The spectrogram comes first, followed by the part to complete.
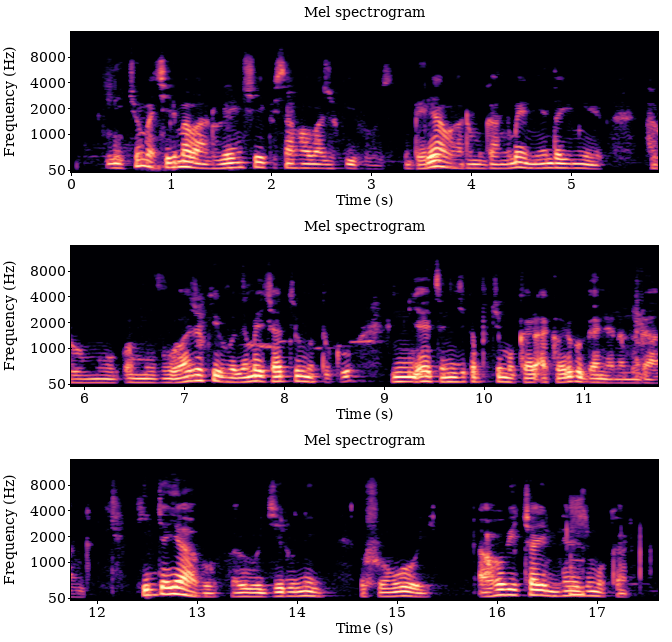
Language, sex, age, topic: Kinyarwanda, female, 18-24, government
